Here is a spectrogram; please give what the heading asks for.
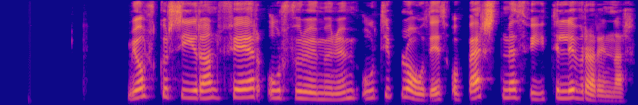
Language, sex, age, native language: Icelandic, female, 40-49, Icelandic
